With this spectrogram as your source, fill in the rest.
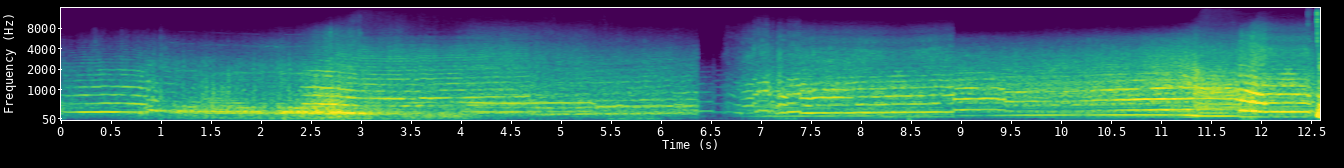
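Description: A race car engine in a racing video game howls steadily with strong harmonic whine, dips sharply once mid-run, then climbs again through rising revs, with no talk over it.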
